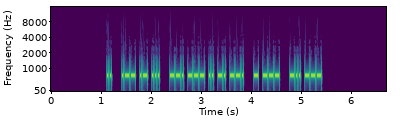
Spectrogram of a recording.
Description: Morse code, heard as a keyed tone, about 40 wpm, 700 Hz. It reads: I WAS GOING TO DO
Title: Sets of 5 Words Encore2 40wpm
